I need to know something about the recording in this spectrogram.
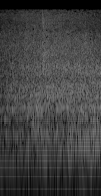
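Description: A steady rushing noise, like hiss, growing slightly louder, with a faint high steady hum.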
